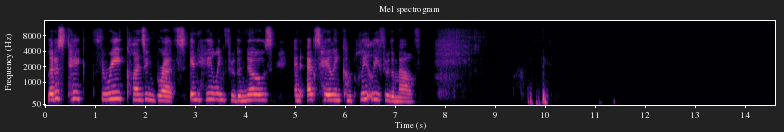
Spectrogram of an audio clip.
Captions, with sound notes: Let us take three cleansing breaths, inhaling through the nose and exhaling completely through the mouth (inhaling).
